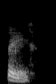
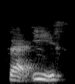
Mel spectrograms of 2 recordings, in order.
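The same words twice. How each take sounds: First: The two vowels blend into one sound. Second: The two vowels are pronounced as separate sounds. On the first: The speaker calls it right. "we're saying it as one" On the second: The speaker calls it wrong. "like pronouncing the E and the I separately"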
